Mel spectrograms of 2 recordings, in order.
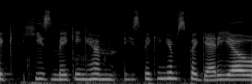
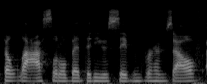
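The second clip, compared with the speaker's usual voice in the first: ordinary talk, nothing marked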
